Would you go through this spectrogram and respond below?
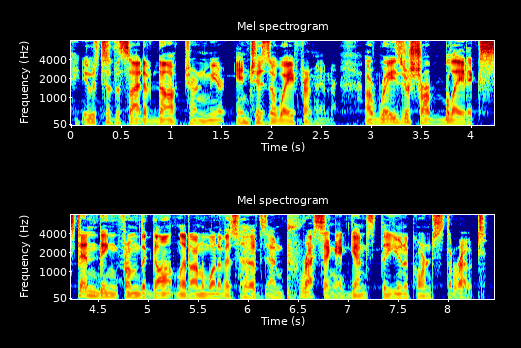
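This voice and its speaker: A man reading fan fiction aloud as a dramatic, scripted story narrator. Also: on the low side. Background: background music.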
